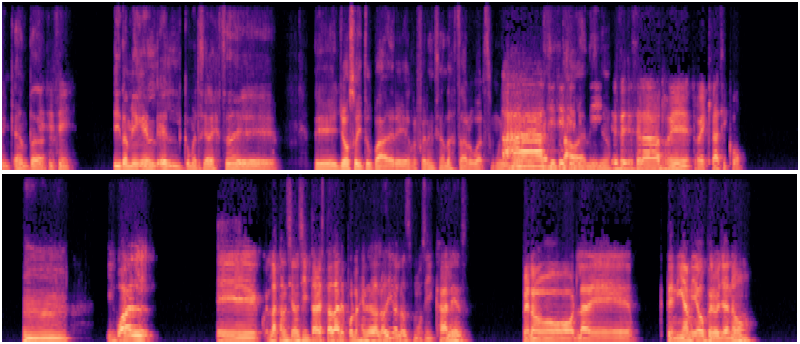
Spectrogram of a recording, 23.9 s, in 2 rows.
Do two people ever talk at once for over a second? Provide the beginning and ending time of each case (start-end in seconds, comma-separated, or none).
7.5-9.2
